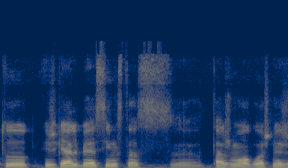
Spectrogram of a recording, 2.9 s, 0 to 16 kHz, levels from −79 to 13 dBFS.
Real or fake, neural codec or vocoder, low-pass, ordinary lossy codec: fake; codec, 24 kHz, 3.1 kbps, DualCodec; 10.8 kHz; Opus, 24 kbps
